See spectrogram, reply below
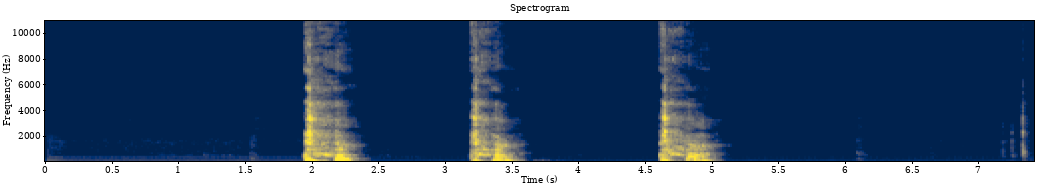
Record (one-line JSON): {"three_cough_length": "7.4 s", "three_cough_amplitude": 32768, "three_cough_signal_mean_std_ratio": 0.27, "survey_phase": "beta (2021-08-13 to 2022-03-07)", "age": "65+", "gender": "Male", "wearing_mask": "No", "symptom_none": true, "smoker_status": "Never smoked", "respiratory_condition_asthma": false, "respiratory_condition_other": false, "recruitment_source": "REACT", "submission_delay": "3 days", "covid_test_result": "Negative", "covid_test_method": "RT-qPCR", "influenza_a_test_result": "Negative", "influenza_b_test_result": "Negative"}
